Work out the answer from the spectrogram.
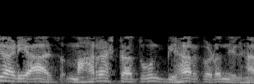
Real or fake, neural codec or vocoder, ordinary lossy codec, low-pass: real; none; none; 3.6 kHz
